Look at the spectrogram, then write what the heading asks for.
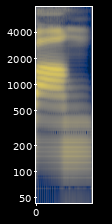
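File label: "baang3", Cantonese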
